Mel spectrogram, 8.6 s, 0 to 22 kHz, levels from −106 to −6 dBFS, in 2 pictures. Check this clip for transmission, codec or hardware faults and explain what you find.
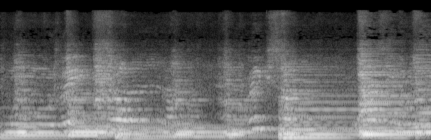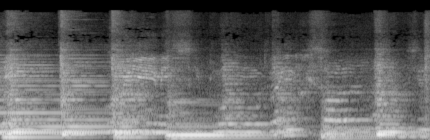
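Nothing stood out on listening to the clip.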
